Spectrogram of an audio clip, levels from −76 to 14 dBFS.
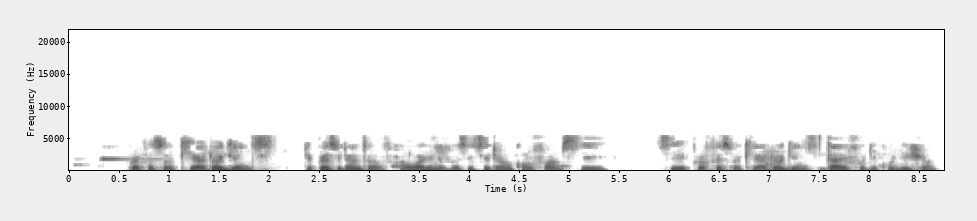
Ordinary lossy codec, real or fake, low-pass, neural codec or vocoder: MP3, 24 kbps; real; 5.4 kHz; none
